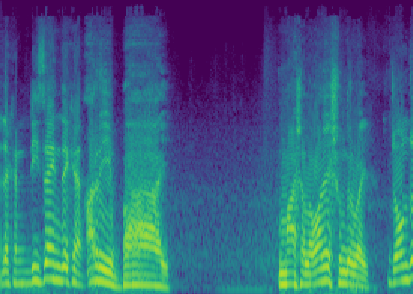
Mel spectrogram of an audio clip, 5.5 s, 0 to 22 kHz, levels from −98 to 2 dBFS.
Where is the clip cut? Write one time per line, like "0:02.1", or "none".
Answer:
none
